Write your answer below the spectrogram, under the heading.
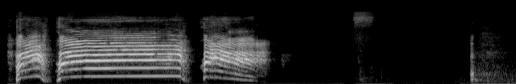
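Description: person screaming

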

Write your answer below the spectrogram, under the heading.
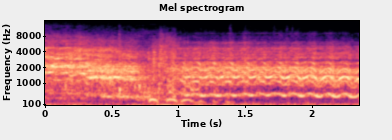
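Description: horse whinnying

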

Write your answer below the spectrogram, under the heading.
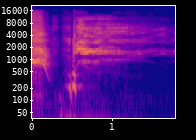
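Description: person screaming

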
